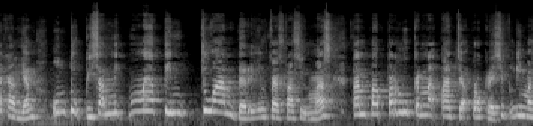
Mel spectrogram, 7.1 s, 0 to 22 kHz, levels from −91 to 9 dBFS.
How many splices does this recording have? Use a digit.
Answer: 0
